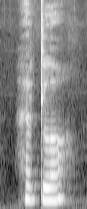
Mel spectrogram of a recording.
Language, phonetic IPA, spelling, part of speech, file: Czech, [ˈɦr̩dlo], hrdlo, noun, Cs-hrdlo.ogg
- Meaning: 1. throat 2. neck, bottleneck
